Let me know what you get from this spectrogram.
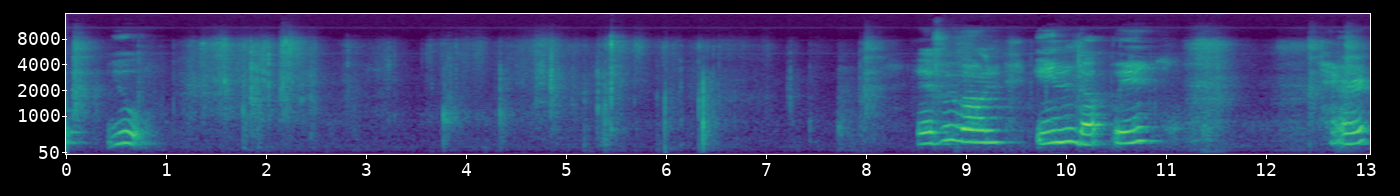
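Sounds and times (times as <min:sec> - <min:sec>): paper rustling: 0:01.0 - 0:07.4
book pages turning: 0:01.0 - 0:07.5.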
